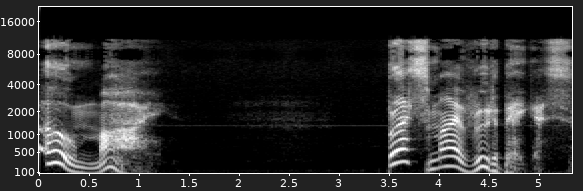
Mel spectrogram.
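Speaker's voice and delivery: really poor fake male British accent, high and swooping. Imagining how a teacher would react to a word: bad male British accent. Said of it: "that was my really bad male British accent".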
